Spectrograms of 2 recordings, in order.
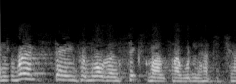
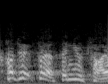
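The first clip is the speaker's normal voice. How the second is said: usual speaking voice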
